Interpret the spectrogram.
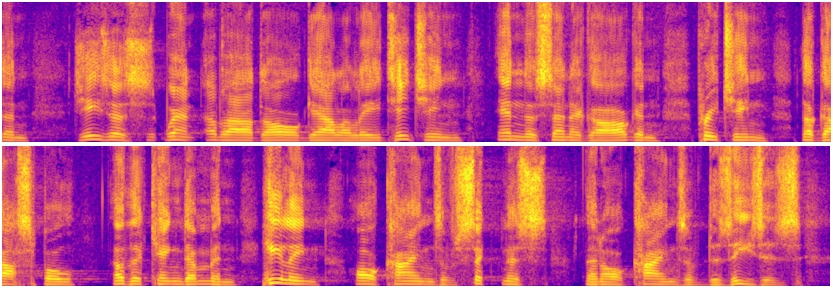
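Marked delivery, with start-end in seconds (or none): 0.0-7.3 droning, low, flat monotone, as if reading. Imitating college teachers who just read aloud, in a flat monotone. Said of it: "in a monotone voice".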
